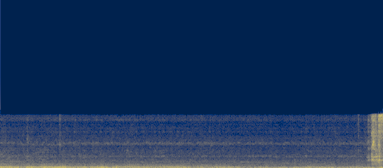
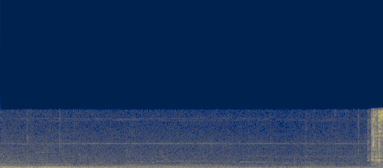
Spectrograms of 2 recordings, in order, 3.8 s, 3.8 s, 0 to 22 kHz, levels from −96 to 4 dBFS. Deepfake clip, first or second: first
